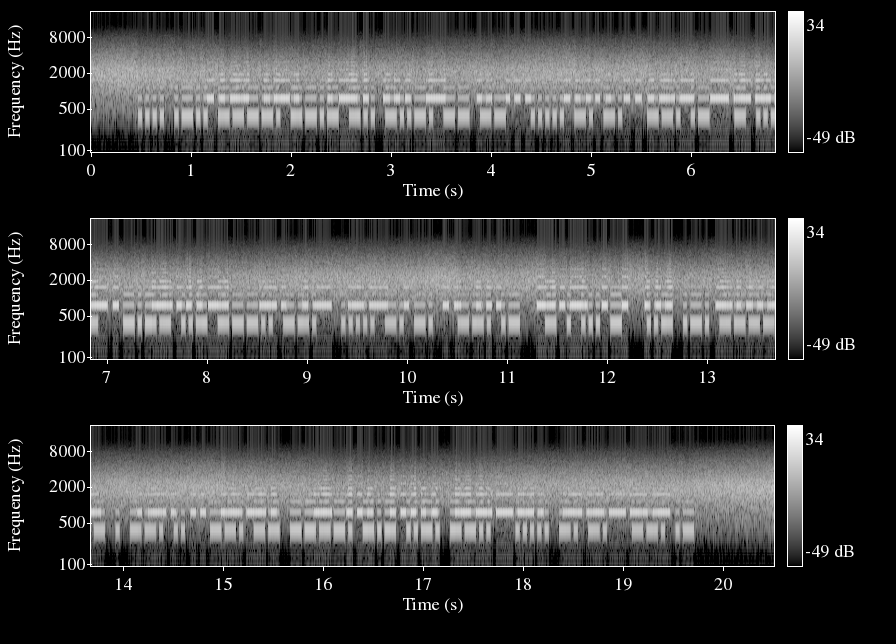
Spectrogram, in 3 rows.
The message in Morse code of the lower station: HL9QD/MM 5NN GA TU YU8G 5NN GA TEST UR0EGI GM9KFZ 5NN GA

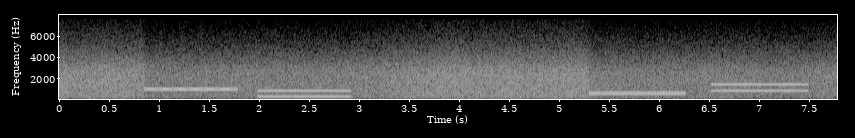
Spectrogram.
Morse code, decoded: none

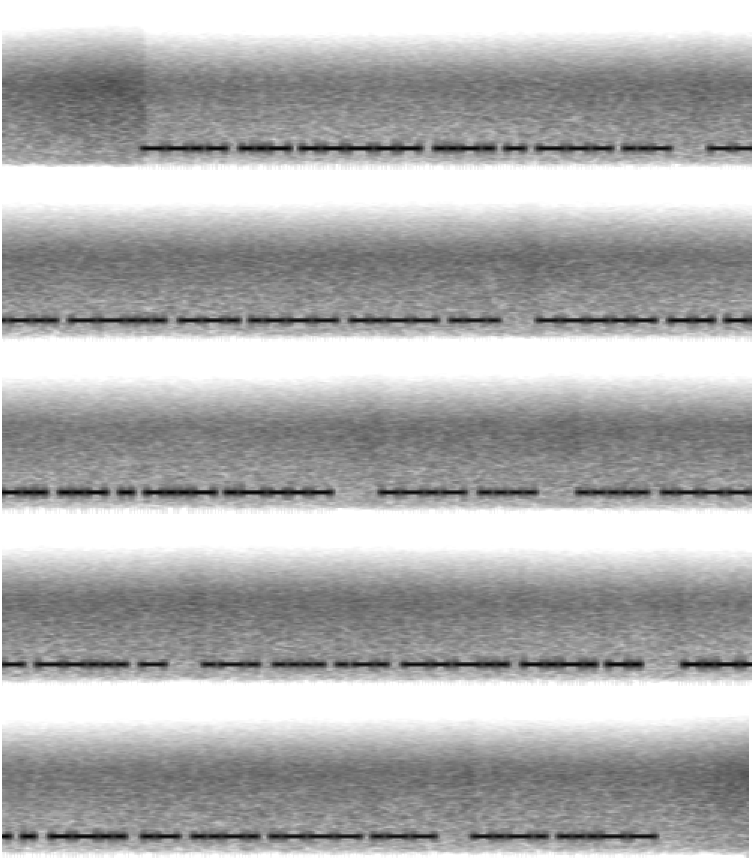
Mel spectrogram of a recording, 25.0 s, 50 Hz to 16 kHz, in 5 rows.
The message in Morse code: QU0FTOU 87GJYR 0MZUEX1 QH 517T RHR8CN YEZAFJW C3

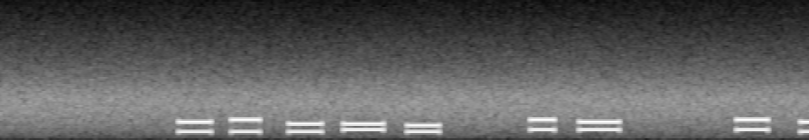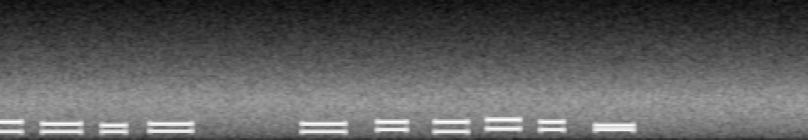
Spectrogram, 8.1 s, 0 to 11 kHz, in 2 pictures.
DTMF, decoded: 3A281 C9 C3215 293D97

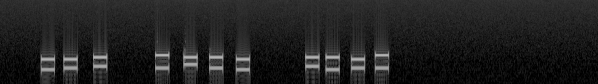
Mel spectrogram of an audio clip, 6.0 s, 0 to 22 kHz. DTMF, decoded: 148 6051 8246

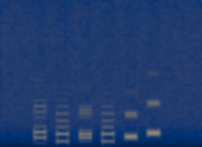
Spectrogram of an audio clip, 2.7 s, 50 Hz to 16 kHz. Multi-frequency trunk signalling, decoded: KP 7976 ST

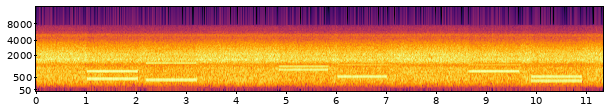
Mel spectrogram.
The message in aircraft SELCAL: DK-CR LP-FQ KQ-BF

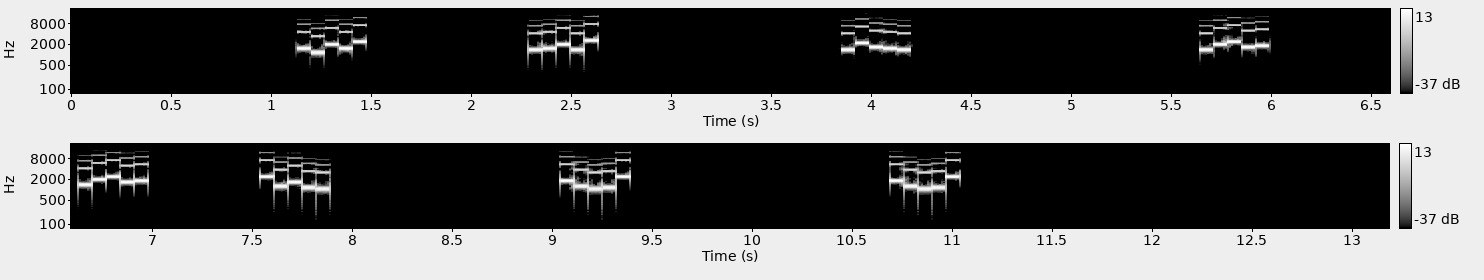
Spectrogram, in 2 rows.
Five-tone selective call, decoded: 52850 45844 49654 48067 48067 03621 73120 73120

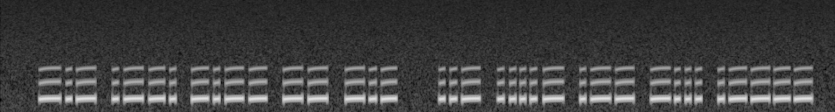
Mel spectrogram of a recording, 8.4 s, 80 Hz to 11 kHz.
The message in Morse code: KPYMK U4WB1

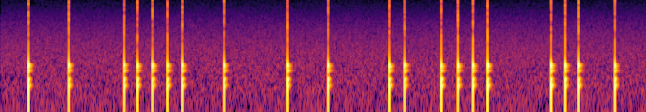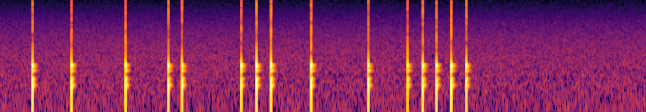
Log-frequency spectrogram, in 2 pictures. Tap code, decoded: AVAILABLE

